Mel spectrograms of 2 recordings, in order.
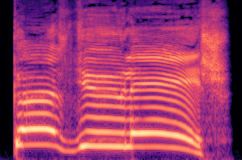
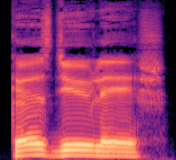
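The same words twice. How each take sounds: First: Very high, stretched-out screech; squawking demand across the yard; screeching shout. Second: Slow, drawn-out reluctant announcement; resigned, falling call to order. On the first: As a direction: yell it shrilly, dragging each syllable. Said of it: "rikácsoló hangon kiabált". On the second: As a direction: announce it unwillingly, without shouting. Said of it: "Szomorúan nyugodott bele". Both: A narrator's reading.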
